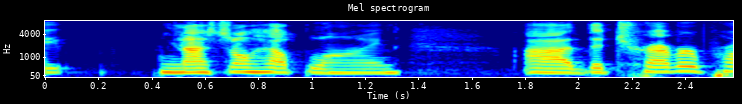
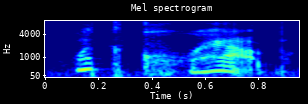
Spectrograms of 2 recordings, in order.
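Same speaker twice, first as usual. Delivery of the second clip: a sharp whispered what the crap; a breathless whisper of disbelief; whispered exasperation; 2 semitones higher, 16 dB quieter than usual. Retold or imitated. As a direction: hiss it under your breath, baffled. Exasperated self-talk in a retold quote.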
